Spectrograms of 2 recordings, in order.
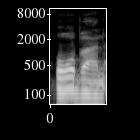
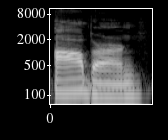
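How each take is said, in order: First: It is said in a non-American accent. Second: It is said in an American accent.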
